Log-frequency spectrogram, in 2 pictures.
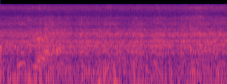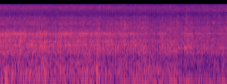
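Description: Steady rush of wind and road noise from a moving motorcycle, with wind buffeting the microphone.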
